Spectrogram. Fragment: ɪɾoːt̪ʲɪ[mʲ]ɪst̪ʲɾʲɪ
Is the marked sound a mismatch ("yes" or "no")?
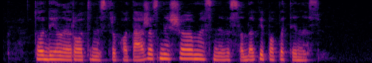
yes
